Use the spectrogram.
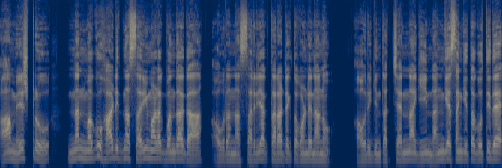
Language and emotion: Kannada, angry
